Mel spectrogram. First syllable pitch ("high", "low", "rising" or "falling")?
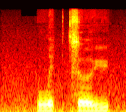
rising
